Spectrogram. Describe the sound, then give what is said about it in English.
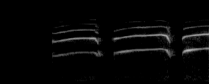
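A bald eagle call: three high, thin whistled notes, each held about half a second at a fairly steady pitch, the last one cut short. The notes are rather faint and heard alone. “Now, prepare yourself for the fierce cry of the bald eagle.”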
